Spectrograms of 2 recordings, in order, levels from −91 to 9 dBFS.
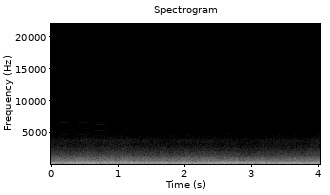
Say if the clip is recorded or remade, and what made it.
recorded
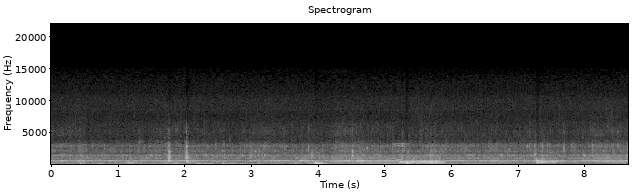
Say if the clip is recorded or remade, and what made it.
recorded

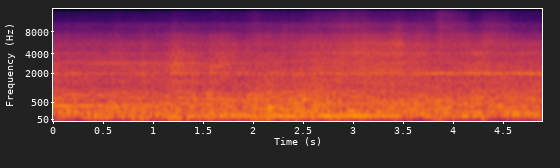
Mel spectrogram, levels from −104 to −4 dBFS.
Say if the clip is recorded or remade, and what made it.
remade, autoencoder, DAC-VAE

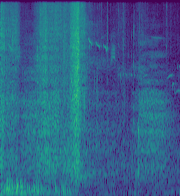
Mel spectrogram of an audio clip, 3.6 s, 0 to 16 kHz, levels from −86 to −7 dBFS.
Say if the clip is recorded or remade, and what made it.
recorded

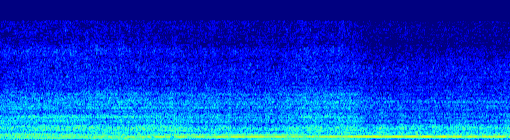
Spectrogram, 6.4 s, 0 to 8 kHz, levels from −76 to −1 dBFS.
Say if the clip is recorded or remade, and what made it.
recorded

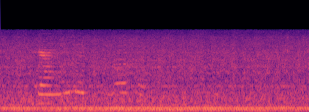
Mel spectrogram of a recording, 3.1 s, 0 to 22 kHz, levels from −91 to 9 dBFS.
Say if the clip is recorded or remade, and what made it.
remade, autoencoder, DAC-VAE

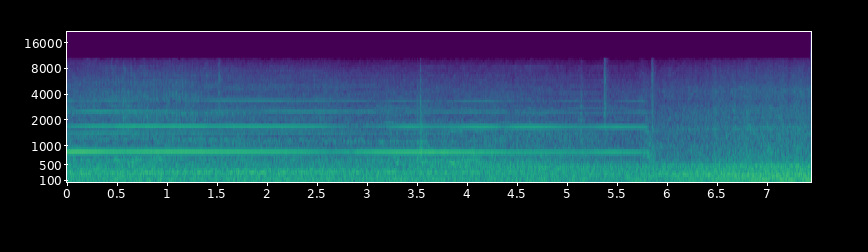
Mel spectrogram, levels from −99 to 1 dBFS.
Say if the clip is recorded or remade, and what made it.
recorded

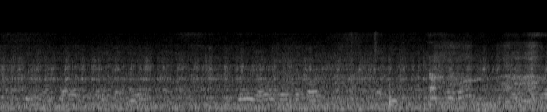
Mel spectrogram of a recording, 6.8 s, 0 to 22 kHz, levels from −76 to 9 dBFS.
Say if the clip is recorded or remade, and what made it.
remade, autoencoder, DAC-VAE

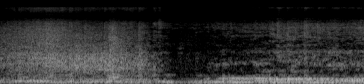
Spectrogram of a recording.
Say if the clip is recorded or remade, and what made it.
recorded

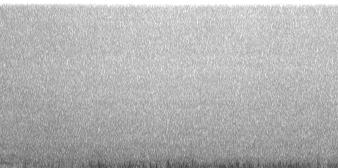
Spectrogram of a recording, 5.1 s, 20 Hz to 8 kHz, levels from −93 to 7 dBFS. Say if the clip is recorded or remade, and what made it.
remade, autoencoder, DAC-VAE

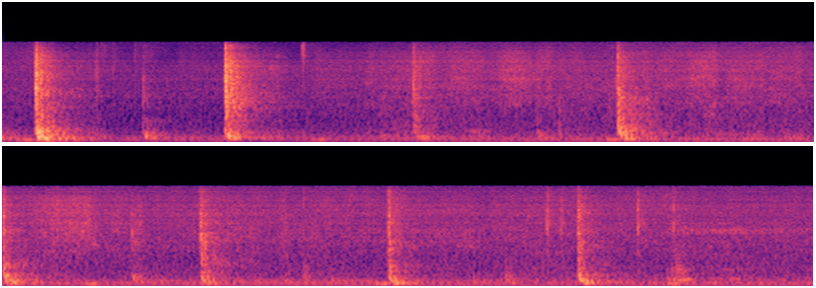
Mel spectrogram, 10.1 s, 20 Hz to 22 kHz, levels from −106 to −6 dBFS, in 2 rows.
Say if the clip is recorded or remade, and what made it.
remade, autoencoder, DAC-VAE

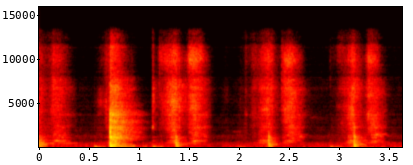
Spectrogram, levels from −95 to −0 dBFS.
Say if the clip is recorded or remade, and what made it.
remade, autoencoder, DAC-VAE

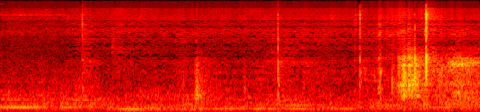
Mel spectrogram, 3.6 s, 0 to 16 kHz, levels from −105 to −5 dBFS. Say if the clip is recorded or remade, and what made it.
remade, autoencoder, DAC-VAE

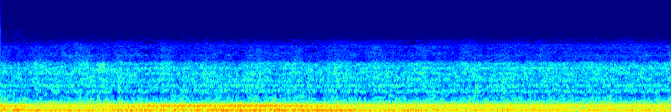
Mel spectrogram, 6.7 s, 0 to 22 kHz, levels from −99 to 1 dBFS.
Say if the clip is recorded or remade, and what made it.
remade, autoencoder, DAC-VAE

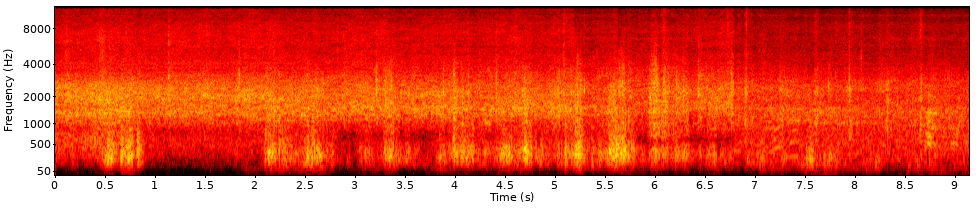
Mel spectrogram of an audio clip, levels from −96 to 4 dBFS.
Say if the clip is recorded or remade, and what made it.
remade, autoencoder, DAC-VAE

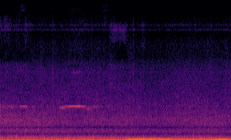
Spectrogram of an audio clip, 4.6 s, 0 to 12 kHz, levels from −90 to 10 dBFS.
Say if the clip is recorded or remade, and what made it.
remade, autoencoder, DAC-VAE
